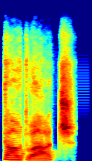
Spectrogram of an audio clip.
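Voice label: "outwatch", Indian English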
